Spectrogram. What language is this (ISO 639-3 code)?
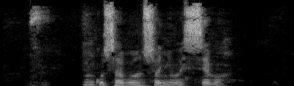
lug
